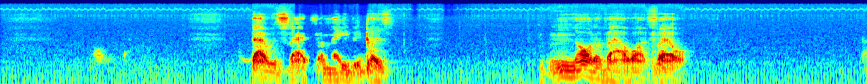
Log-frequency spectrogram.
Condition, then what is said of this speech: Laryngectomy. So sometimes when I can't talk, I'll use an electrolarynx that some people use.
